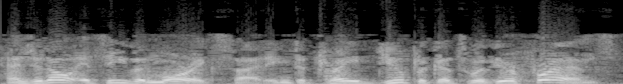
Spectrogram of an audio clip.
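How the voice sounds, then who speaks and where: A man's voice: fairly high pitch, wildly swooping pitch, fast talker, slightly rough, phone-quality sound. An American man announcing a 1940s radio advertisement with enthusiastic, folksy salesmanship.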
